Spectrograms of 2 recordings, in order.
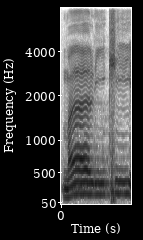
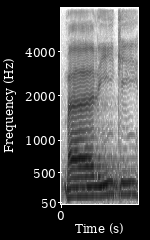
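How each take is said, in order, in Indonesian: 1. Huruf k memiliki hembusan napas yang terlalu banyak. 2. Huruf k hanya memiliki hembusan napas yang sedikit. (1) "jangan maliki, yaitu kebanyakan" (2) "sedikit saja"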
